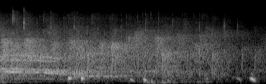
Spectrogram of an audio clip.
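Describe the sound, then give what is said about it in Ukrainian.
An audience applauds steadily, a dense wash of many hands clapping at an even level, with a few louder individual claps and faint voices popping through the noise. “Оплески.”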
